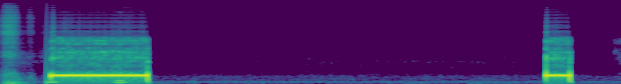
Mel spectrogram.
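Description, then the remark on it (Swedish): A telephone ringback tone: one steady, fairly loud electronic beep about a second long, a few seconds of silence, then the tone starts again and cuts off. No one speaks. “Mm, vi ringer.”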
